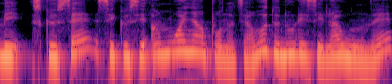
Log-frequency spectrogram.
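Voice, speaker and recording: A woman's somewhat breathy voice, dark and mellow in tone, carries lively intonation. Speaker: coach. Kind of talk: podcast monologue. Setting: podcast.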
